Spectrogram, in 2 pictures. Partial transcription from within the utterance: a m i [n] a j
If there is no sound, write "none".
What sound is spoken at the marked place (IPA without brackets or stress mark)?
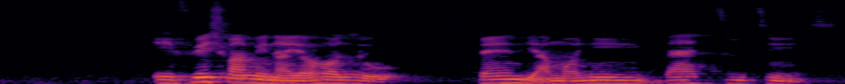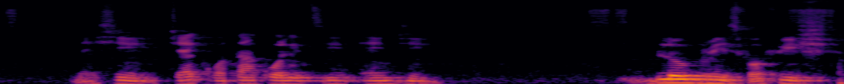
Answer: n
